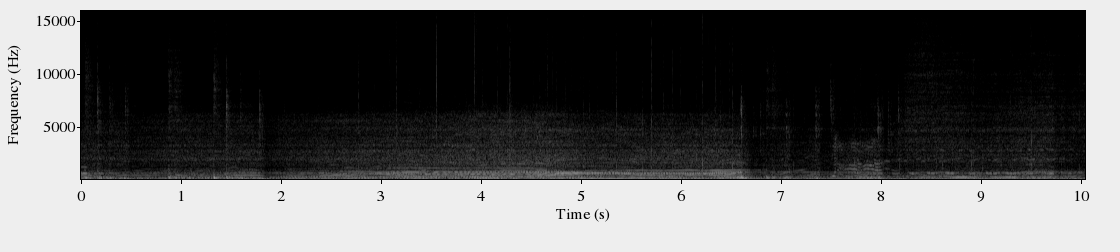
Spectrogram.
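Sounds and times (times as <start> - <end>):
electric guitar long wavering notes: 0.0 - 10.0
heavy metal band playing: 0.0 - 10.0.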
